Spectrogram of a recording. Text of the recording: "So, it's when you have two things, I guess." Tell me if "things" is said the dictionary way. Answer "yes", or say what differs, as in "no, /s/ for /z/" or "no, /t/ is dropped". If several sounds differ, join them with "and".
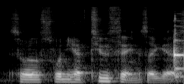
yes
